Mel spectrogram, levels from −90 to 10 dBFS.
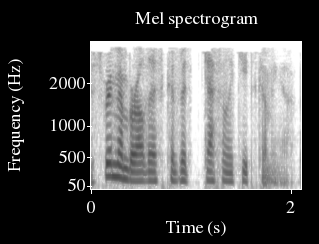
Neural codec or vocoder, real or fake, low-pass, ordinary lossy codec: codec, 16 kHz in and 24 kHz out, 0.6 kbps, FocalCodec, streaming, 2048 codes; fake; 3.6 kHz; MP3, 24 kbps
